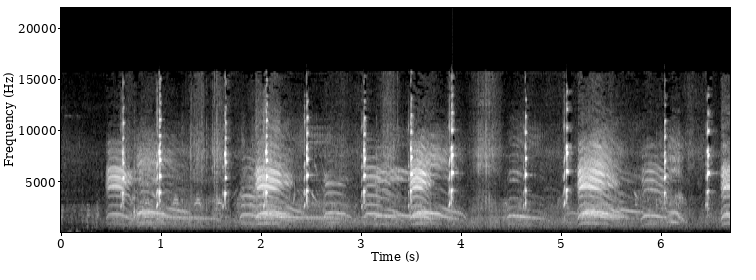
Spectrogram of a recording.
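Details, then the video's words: A Blacksmith Lapwing gives sharp, metallic 'tink' notes like a hammer striking an anvil, repeated irregularly, with harsher ringing calls between them. "Blacksmith Lapwing"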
